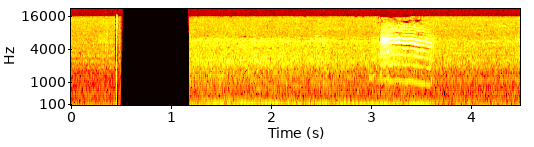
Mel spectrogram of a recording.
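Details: One of three kittens, 49 days old, which eat dry food yet still nurse from their mother cat: a single short, bright meow falling slightly in pitch, preceded by a sharp click and a moment of silence over low indoor hum.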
